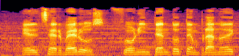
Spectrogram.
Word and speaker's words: Cerberus: por el laboratorio arclight esta criatura pronunciada como la palabra griega en kerberos lleva el nombre del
